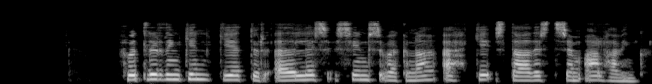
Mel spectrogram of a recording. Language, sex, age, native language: Icelandic, female, 40-49, Icelandic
